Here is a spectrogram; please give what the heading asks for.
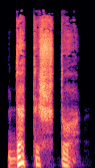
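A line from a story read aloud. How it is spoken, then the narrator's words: Forced out. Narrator (Russian): выдавил я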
